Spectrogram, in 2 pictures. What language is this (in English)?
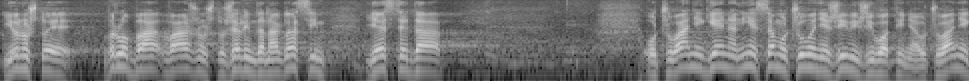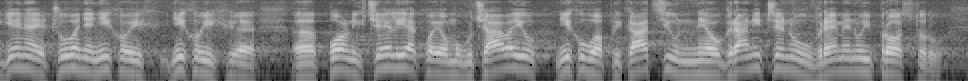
Serbian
